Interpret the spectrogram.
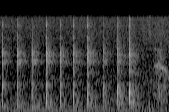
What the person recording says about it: when you tap on the display, the sound is dampened slightly because of the laminated display. So, the sound is not as sharp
